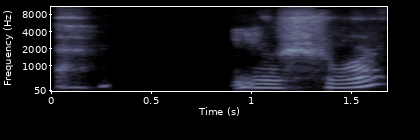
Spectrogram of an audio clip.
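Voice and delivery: hushed, very soft, barely-there voice. Speaking in character to Lark, asking if they are sure: speaking very softly. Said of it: "very softly".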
